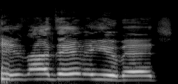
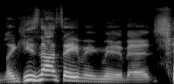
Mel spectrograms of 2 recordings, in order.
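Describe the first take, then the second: First: Loud, very high squeal through laughter; laughing outburst. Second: Said in the usual way. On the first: Real, not acted. Telling listeners he can't save you, laughing high and loud. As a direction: shriek it while cracking up. Same denial escalated, laughing.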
